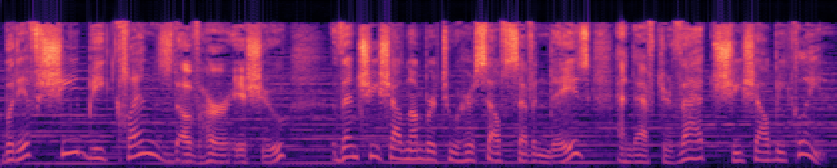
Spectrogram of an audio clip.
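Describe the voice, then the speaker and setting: A man reading scripture from a script as narrator, measured and formal. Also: medium pitch, very animated. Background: soft music.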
